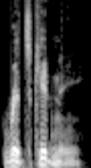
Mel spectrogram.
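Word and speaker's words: RTsKhIDNI: documents of recent history RTS KH idni pronounced Ritz kidney soon opened for the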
